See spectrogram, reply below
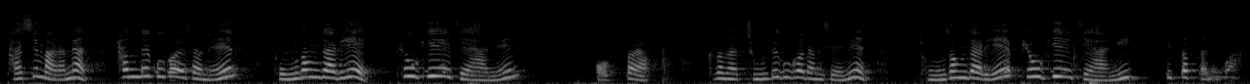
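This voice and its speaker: A woman teacher giving a grammar lecture, talking straight to her students and asking and answering her own questions. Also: sits high.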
